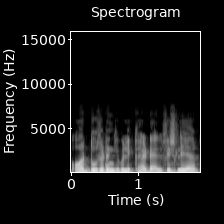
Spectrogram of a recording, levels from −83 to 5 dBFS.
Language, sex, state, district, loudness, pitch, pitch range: Hindi, male, Uttar Pradesh, Shamli, -14 LUFS, 155 Hz, 140-160 Hz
